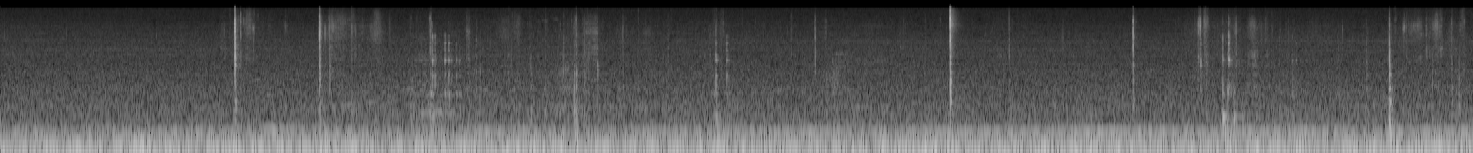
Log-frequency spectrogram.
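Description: Scattered light clicks and taps of gloved fingers handling a laptop's LCD panel and plastic lid, about eight in all, the sharpest about nine and a half seconds in. A steady low hum runs underneath.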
